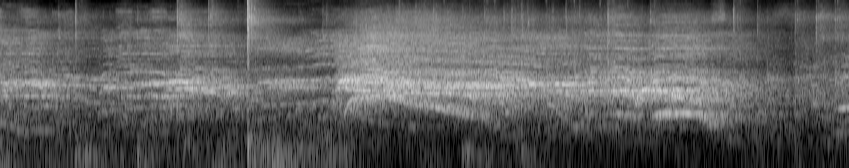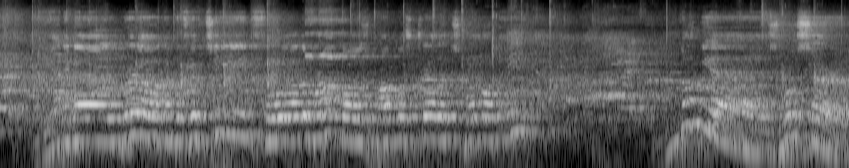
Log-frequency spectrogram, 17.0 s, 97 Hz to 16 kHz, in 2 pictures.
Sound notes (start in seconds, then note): 0.2 yelling; 4.5 cheering; 4.5 yelling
